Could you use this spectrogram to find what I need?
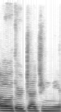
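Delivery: ordinary delivery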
